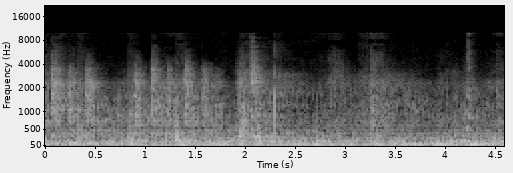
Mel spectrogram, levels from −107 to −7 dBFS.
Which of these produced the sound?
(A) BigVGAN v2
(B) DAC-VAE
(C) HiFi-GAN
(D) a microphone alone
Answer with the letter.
A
